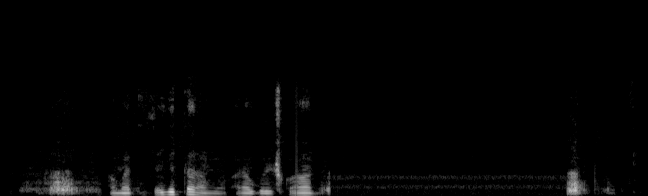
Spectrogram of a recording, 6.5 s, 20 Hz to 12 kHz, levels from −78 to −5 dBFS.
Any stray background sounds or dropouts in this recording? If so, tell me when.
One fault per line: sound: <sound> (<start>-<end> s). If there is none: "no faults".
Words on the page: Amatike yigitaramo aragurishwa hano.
no faults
